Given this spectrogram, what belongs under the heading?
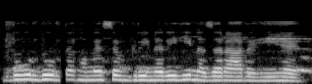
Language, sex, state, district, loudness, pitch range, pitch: Hindi, female, Maharashtra, Mumbai Suburban, -13 LUFS, 185-215 Hz, 200 Hz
